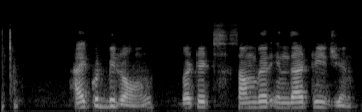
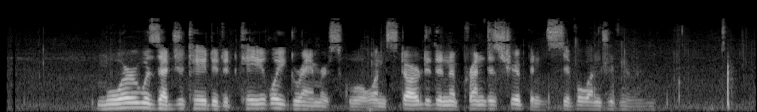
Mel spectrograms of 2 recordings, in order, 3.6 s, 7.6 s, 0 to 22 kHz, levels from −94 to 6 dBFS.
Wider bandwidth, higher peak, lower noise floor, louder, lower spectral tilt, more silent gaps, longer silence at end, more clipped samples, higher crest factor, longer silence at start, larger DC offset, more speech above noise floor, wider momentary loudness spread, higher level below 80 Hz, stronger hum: second, 9 kHz vs 11 kHz; second, -20 dBFS vs -4 dBFS; first, -79 dBFS vs -58 dBFS; second, -37 LUFS vs -24 LUFS; about the same, -4.5 dB/octave vs -4.5 dB/octave; neither; second, 0.1 s vs 1.05 s; neither; about the same, 18 dB vs 22 dB; second, 0.15 s vs 1 s; neither; first, 42 dB vs 33 dB; second, 10 LU vs 15 LU; second, -78 dBFS vs -72 dBFS; neither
